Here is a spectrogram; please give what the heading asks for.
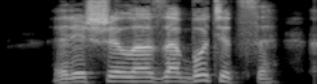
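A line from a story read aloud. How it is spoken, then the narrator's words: Man snorting. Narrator (Russian): хмыкнул мужчина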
